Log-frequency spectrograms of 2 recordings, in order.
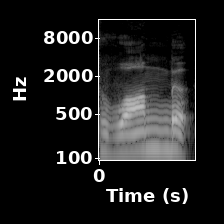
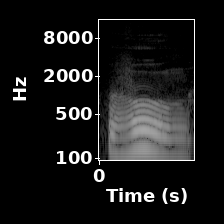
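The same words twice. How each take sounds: First: The final b is sounded. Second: The final b is silent. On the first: The speaker calls it wrong. "Not womb" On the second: The speaker calls it right. "It is womb"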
